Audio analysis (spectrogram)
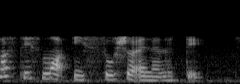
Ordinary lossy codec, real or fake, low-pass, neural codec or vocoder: AAC, 32 kbps; real; 3.6 kHz; none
